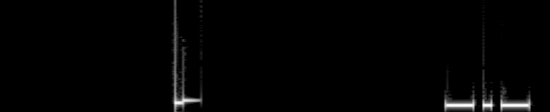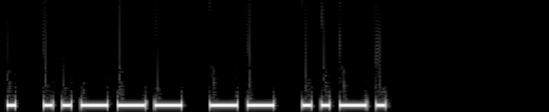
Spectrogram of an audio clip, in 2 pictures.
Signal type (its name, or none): Morse code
